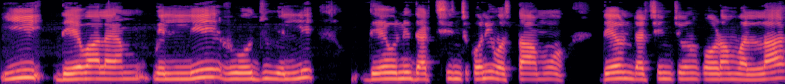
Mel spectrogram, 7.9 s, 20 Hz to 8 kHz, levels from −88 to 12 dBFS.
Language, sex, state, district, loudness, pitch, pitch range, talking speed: Telugu, male, Andhra Pradesh, Anantapur, -14 LUFS, 215 Hz, 205-225 Hz, 90 wpm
